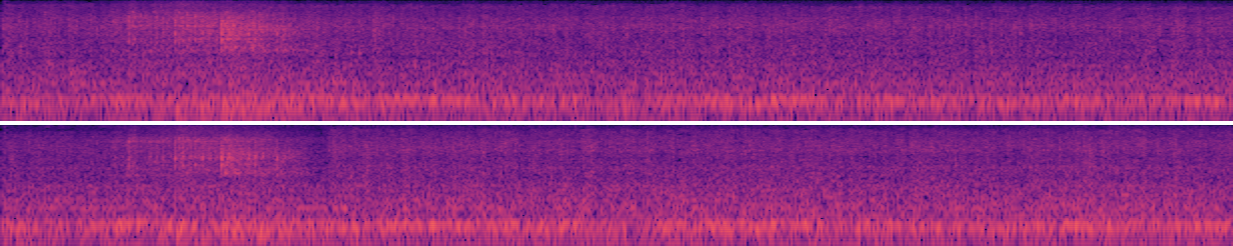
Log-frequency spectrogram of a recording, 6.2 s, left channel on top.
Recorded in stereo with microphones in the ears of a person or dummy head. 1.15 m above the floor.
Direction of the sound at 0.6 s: Centre (ahead or behind).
